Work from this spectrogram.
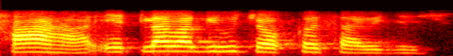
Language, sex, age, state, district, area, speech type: Gujarati, female, 45-60, Gujarat, Mehsana, rural, conversation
